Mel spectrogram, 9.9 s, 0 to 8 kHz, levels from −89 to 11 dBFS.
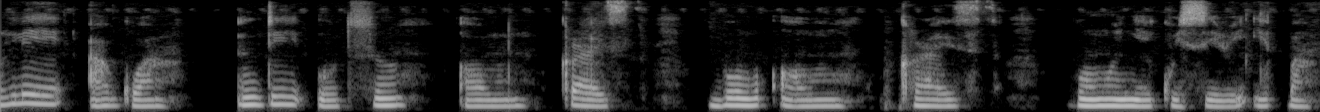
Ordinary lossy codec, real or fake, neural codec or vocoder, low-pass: none; real; none; none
